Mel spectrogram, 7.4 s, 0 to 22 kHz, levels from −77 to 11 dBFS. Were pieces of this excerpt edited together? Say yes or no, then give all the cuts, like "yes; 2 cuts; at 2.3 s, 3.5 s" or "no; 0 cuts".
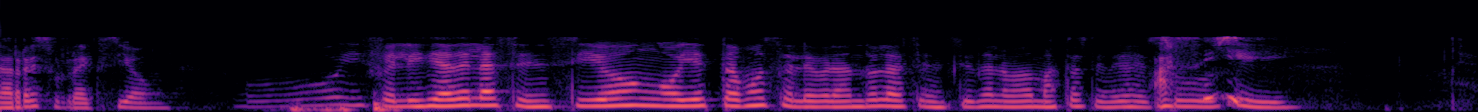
no; 0 cuts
